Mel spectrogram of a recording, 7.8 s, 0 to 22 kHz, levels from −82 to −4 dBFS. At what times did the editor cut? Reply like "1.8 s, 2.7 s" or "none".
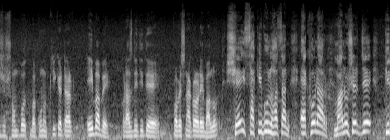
1.7 s, 3.3 s, 4.4 s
